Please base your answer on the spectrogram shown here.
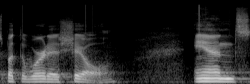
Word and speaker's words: Sheol: but the word is shill and that's how it's pronounced in hebrew as well and it simply means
